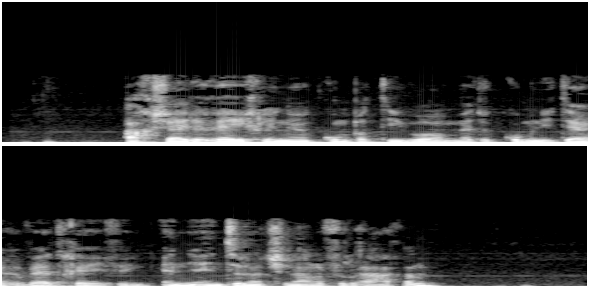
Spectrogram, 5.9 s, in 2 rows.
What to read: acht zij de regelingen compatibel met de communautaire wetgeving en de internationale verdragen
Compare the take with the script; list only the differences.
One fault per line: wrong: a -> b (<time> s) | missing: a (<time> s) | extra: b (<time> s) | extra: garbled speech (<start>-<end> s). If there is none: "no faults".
no faults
